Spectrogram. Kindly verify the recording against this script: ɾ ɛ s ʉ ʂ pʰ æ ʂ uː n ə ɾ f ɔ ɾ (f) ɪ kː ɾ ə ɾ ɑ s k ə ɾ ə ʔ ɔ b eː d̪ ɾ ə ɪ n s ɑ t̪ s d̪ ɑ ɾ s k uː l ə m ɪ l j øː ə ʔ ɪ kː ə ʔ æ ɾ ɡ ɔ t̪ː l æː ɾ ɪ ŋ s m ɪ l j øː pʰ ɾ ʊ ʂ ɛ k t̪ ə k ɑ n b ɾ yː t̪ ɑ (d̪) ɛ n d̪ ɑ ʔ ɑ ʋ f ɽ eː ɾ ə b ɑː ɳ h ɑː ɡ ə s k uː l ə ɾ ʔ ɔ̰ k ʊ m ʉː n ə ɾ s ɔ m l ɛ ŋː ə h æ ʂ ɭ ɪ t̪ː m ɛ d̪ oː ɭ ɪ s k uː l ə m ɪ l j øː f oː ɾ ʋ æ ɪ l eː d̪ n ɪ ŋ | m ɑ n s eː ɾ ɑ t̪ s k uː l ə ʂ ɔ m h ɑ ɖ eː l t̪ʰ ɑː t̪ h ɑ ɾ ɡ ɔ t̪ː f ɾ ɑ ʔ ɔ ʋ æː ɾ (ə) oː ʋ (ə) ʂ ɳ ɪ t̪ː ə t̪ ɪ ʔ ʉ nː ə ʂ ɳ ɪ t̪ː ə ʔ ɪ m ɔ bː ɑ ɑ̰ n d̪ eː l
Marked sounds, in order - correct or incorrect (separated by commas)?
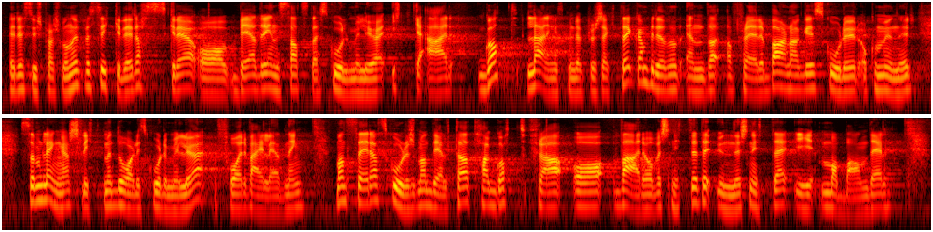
incorrect, incorrect, correct, correct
